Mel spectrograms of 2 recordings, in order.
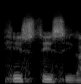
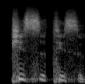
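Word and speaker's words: πίστις: 게 맞아요 영어가 아니라 피스 디스가 아니고 피스 티스 그냥 하면 돼 비스트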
